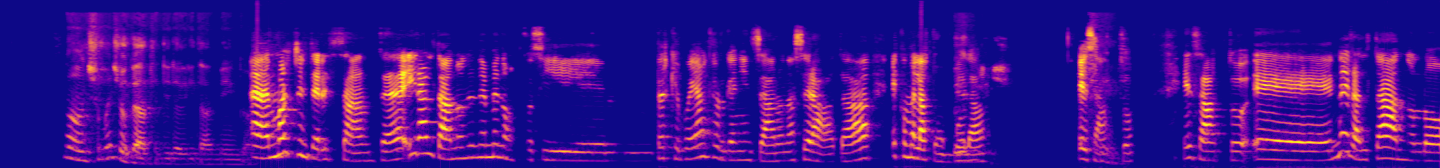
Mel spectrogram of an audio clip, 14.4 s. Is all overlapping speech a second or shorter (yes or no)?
yes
